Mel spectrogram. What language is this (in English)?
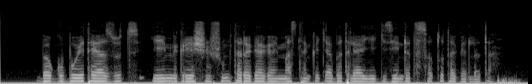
Amharic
